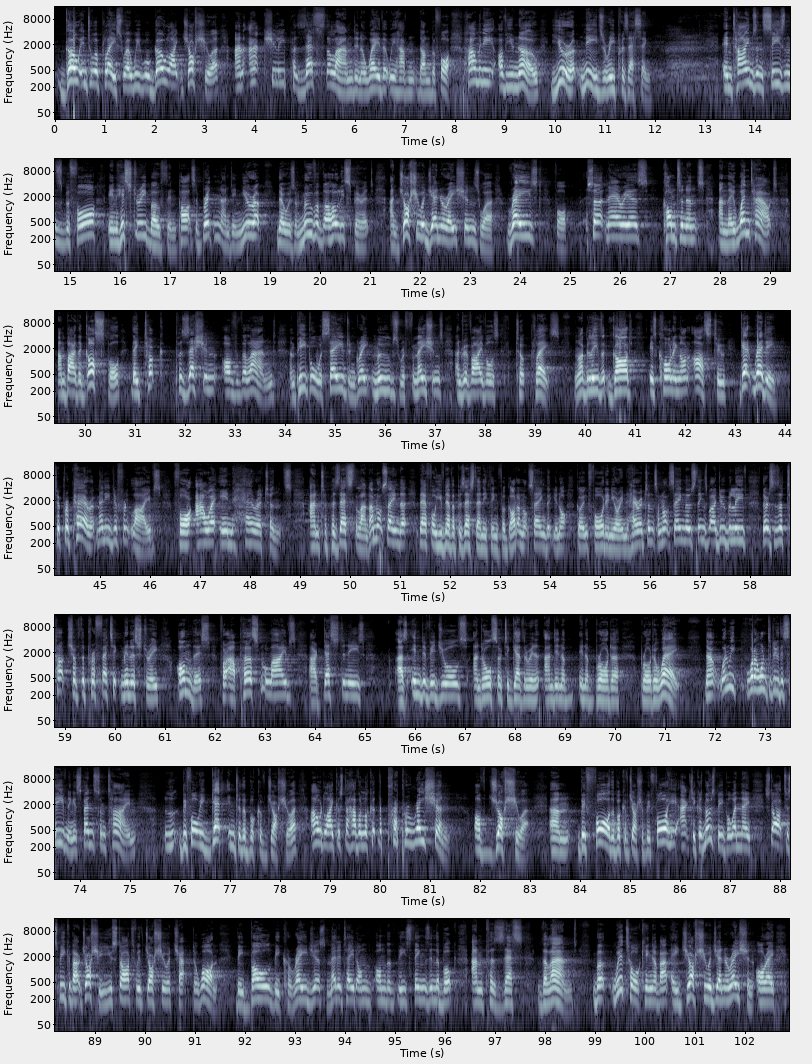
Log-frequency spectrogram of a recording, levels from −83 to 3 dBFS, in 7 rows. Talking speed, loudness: 150 wpm, -18 LUFS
